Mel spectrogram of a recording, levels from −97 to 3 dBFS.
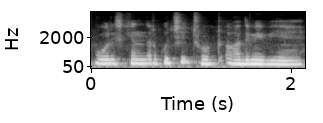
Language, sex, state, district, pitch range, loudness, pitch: Hindi, male, Uttar Pradesh, Shamli, 145-170 Hz, -13 LUFS, 160 Hz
